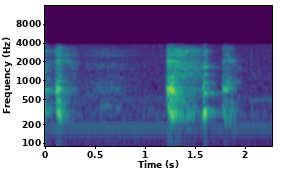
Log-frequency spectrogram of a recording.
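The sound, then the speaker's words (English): Someone clears their throat in a series of rough, raspy bursts: a short one, then a louder harsh burst followed by two quicker grunts, with no talking. “Why don't you tell a little bit more to my audience while I clear my throat?”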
